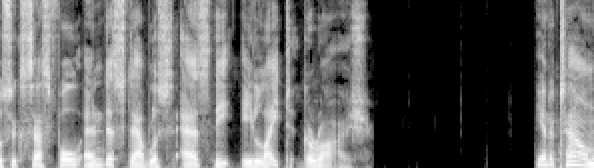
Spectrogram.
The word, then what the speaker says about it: Elite: Chug Scarrett was, and is, the proprietor and sole owner of the Elite Garage, and he pronounced it with a long I.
